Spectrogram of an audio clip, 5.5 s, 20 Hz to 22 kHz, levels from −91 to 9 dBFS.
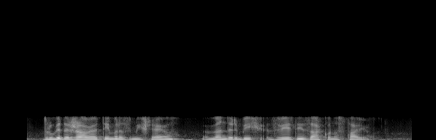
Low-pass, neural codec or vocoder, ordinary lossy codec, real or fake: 3.6 kHz; codec, 16 kHz, 4 kbps, X-Codec, HuBERT features, trained on LibriSpeech; none; fake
